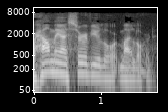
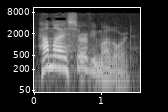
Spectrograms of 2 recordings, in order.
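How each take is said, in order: First: Said in the usual way. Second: Lifted prayer. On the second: Shown as a demonstration. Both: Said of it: "write it down and say".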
